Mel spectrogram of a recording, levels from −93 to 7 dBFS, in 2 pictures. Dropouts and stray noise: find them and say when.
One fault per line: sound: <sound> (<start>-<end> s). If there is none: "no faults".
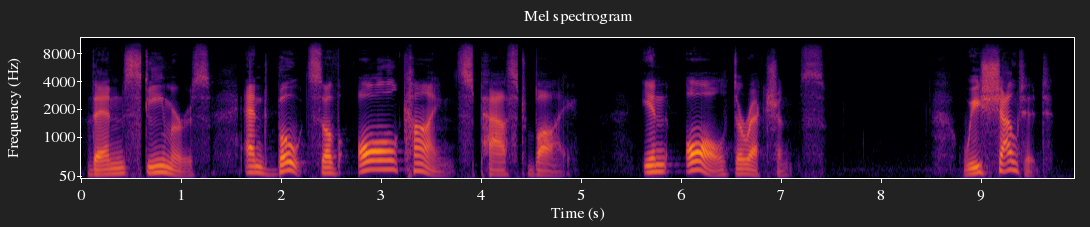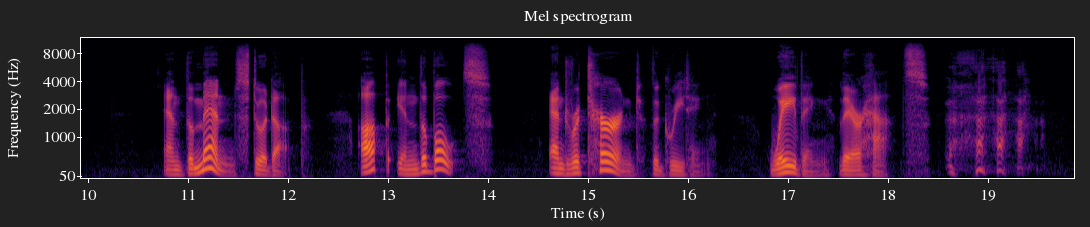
sound: laugh (18.6-19.6 s)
